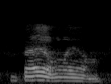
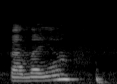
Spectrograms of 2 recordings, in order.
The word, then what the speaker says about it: Balaam: before, erroneous course of Balaam. No, that's not how you say it. Balaam for a reward, and they have perished in the rebellious talk of Korah.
